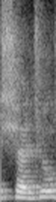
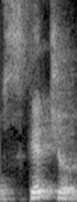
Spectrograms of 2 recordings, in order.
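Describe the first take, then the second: First: It is said with a British pronunciation. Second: It is said with an American pronunciation.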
